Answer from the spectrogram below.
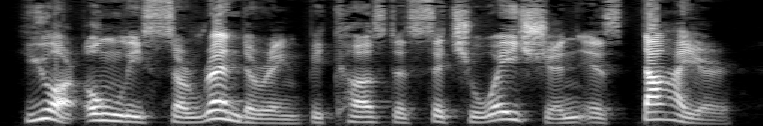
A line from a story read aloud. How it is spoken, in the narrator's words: Ma Chao told the governor angrily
